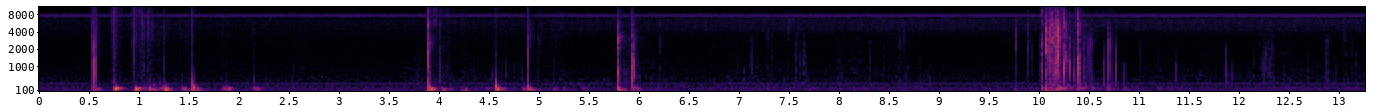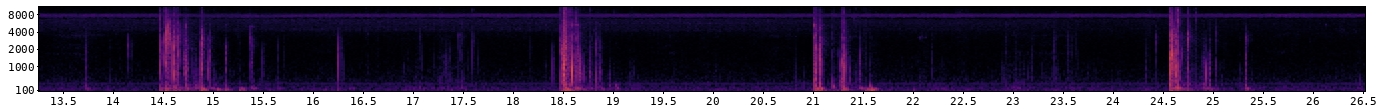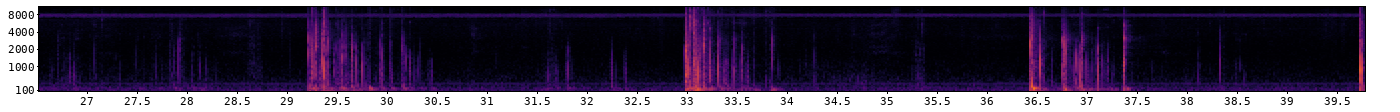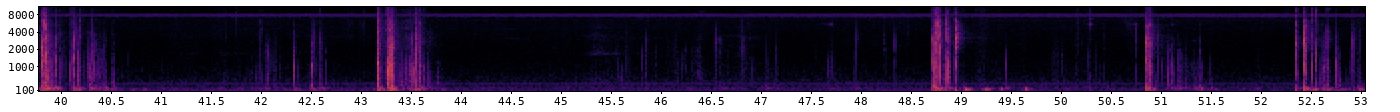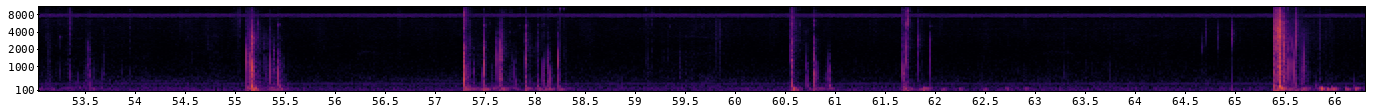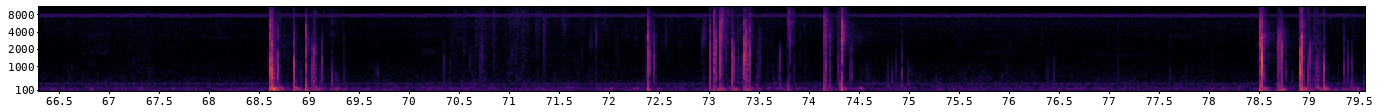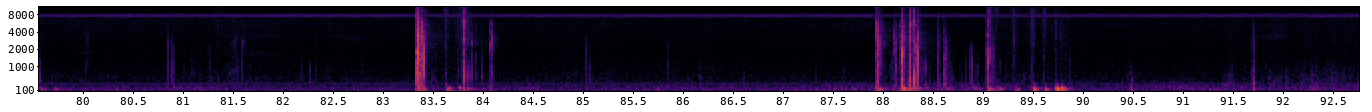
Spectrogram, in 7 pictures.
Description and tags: Repeatedly picking up small rocks and dropping them on a rock pile.
wheelbarrow, rocks, gravel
